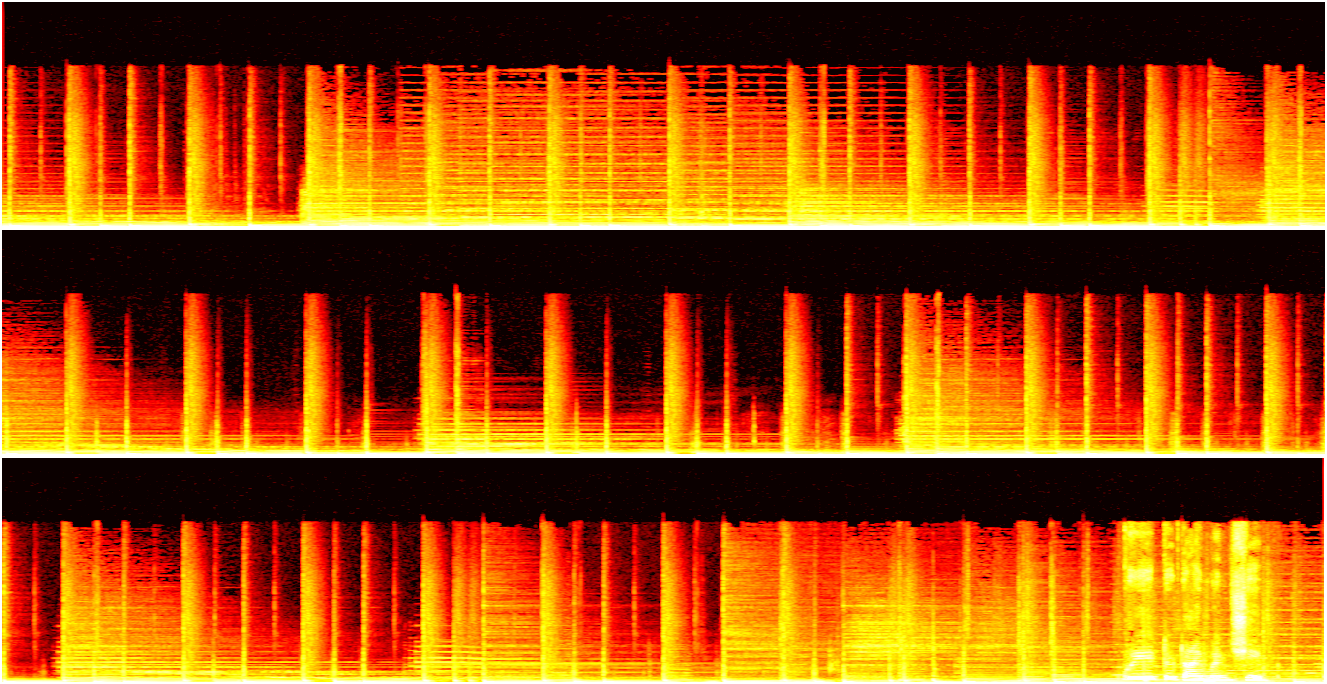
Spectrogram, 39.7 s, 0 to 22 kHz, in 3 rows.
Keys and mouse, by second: 0.5 KP_1, 2.0 s, 3.2 z, 5.2 click, 6.2 KP_3, 7.3 r, 8.3 click, 8.9 g, 10.5 click, 10.9 r, 12.7 click, 12.9 KP_1, 16.1 shift+d, 19.0 click, 19.7-20.5 alt+middle drag, 21.3 KP_3, 22.0 click, 22.8 ctrl+s, 24.0 drag, 25.0 KP_1, 26.0 g, 27.0 click, 27.7-29.2 alt+drag, 29.4 ctrl+s, 29.7 KP_1, 30.4 click, 31.7 ctrl+s, 32.9 ctrl+s, 34.2 middle click, 34.4 click, 38.0 shift+click, 38.8 shift+a.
